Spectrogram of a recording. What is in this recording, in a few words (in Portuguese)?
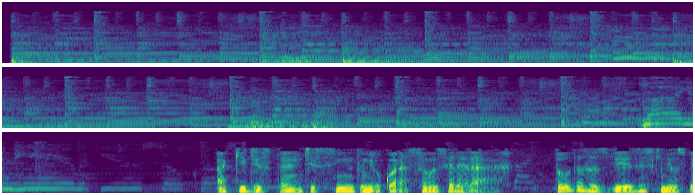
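Masculino, Telemensagens Aniversários; Aniversário Romântico Distante; Telemensagens 2017; Aniv Familiar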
